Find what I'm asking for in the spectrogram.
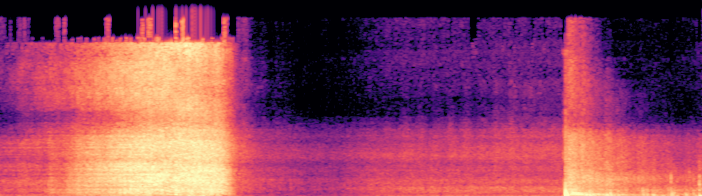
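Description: Vivid Pyrotechnics Reapers 'Barcode' aerial firework shell: a long loud rushing hiss fades out, then after a quiet gap a sharp loud burst cracks and crackles on.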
